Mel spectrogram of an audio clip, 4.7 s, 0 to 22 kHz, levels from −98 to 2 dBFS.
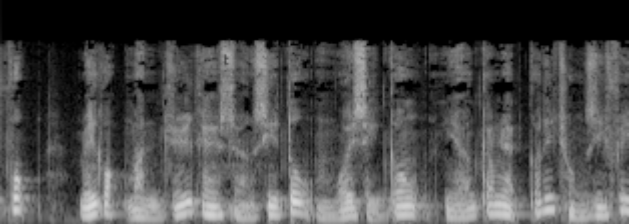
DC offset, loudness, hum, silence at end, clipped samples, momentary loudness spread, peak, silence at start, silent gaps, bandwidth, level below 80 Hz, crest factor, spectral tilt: under 0.1%; -23 LUFS; none; 0 s; under 0.1%; 5 LU; -6 dBFS; 0 s; none; 11.5 kHz; -42 dBFS; 18 dB; -5 dB/octave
